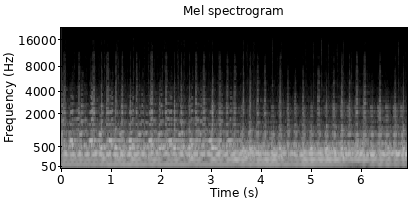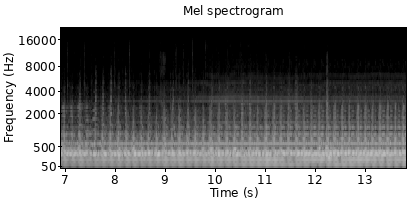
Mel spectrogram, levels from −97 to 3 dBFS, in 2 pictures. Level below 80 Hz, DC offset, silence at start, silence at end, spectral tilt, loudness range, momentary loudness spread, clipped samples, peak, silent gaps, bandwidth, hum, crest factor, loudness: -52 dBFS; under 0.1%; 0 s; 0 s; -9.5 dB/octave; 2 LU; 4 LU; under 0.1%; -18 dBFS; none; 6 kHz; none; 12 dB; -32 LUFS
